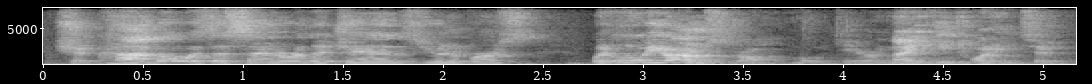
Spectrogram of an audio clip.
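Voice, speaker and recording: A man's voice: high voice, lively intonation, a little fast, fairly bright tone. An American man playing a brash, proud old Chicago union boss in a stage monologue, punchy and colloquial. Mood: enthusiastic. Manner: colloquial, punchy, self-justifying storytelling. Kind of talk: first-person dramatic monologue on stage. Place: echoey event hall before an audience. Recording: echoey hall, distant mic, music.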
